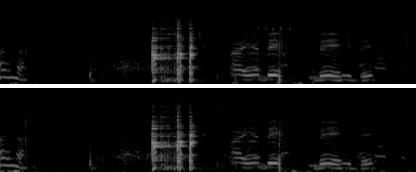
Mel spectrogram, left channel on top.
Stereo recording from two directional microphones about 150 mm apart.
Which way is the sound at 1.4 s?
15° right (ahead or behind).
